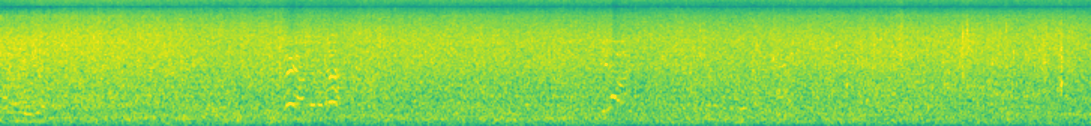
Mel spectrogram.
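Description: A hidden waterfall on a mountain trek near Bir Billing in Himachal Pradesh pours in a constant dense roar, steady and loud throughout with no break.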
